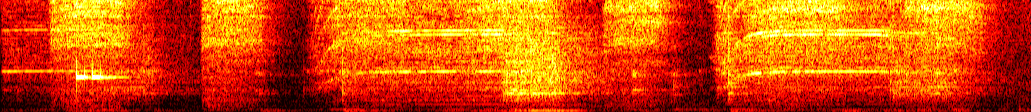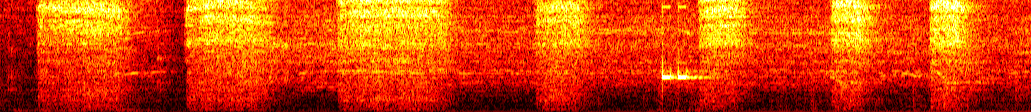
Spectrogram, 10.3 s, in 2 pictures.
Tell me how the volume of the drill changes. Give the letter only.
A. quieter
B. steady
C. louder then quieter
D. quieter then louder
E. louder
C.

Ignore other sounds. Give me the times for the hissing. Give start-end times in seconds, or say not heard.
0.0-10.2.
